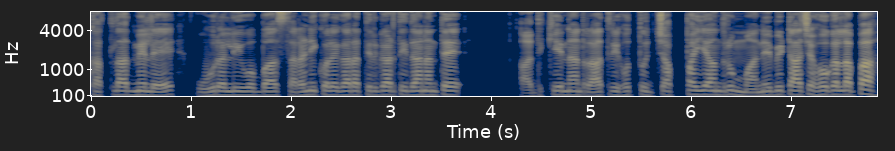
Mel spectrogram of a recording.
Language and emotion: Kannada, fearful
